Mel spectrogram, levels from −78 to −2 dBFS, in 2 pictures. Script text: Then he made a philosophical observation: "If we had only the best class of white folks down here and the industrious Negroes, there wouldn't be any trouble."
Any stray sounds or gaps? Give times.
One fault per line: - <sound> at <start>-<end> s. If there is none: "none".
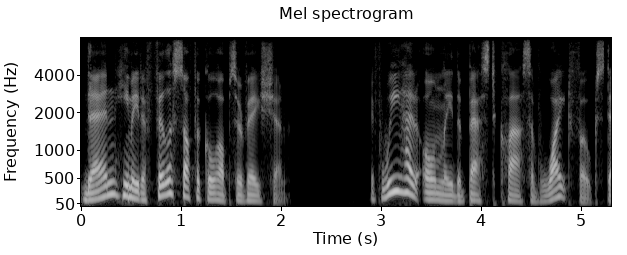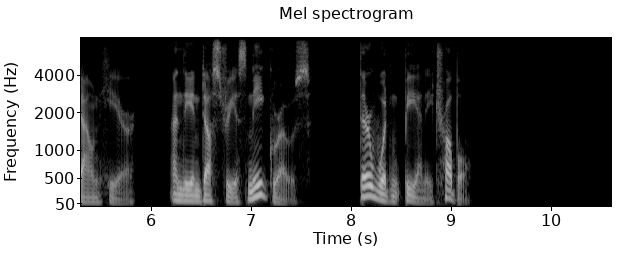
none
